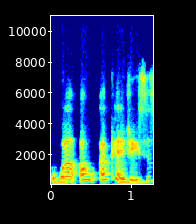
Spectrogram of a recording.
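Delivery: put-on sarcastic voice. Retelling the disciples answering Jesus about feeding the crowd: imitating sarcastic disciples. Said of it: "it's quite sarcastic".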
